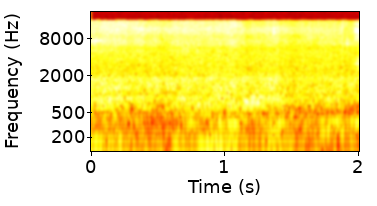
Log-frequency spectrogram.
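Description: Steady room noise with the soft rustle of paper book pages being turned by hand.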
